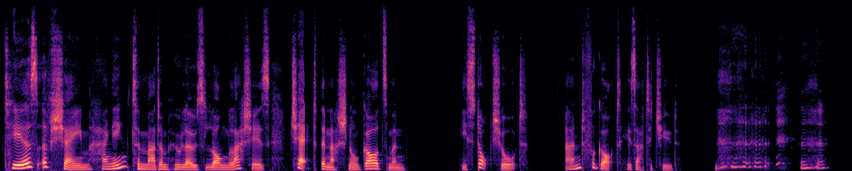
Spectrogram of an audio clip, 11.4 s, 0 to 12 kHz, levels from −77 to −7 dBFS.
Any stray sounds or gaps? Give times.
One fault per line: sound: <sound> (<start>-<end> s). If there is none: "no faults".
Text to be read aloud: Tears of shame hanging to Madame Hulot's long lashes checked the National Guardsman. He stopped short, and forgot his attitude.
sound: laugh (9.5-11.1 s)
